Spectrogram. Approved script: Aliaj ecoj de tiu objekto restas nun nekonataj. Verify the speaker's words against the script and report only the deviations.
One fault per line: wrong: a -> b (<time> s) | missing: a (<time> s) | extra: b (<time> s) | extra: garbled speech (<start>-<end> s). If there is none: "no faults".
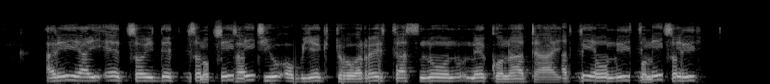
extra: garbled speech (1.8-2.6 s)
extra: garbled speech (5.6-7.0 s)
